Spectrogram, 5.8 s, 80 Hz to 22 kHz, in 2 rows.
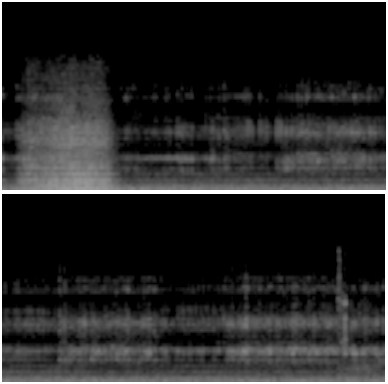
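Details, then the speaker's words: Creality CR-10S 3D printer cooling fan: a steady whirring hiss with a faint ticking rattle after a brief louder burst. "still making weird noises let me check this"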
